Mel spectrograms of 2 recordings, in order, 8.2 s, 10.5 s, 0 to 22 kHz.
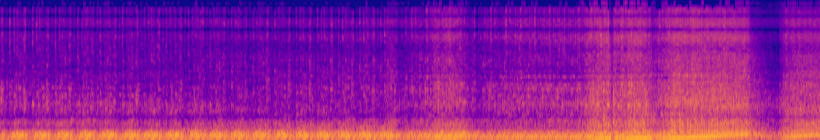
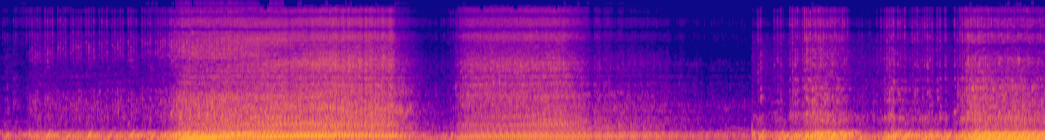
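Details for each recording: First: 1973 Plymouth Barracuda, hopped-up 360 V8, old carburetor after sitting: lumpy uneven idle, revs climb in hesitant surges with dips, low on transition; stumble on acceleration, rear accelerator pump suspected dead, fuel delivery. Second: 1973 Plymouth Barracuda, hopped-up 360 V8 with 727 automatic (reverse manual valve body), after swapping the old Holley for a newer Edelbrock carb: steady loping idle with clean, crisp blips, no stumble; runs better than before.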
